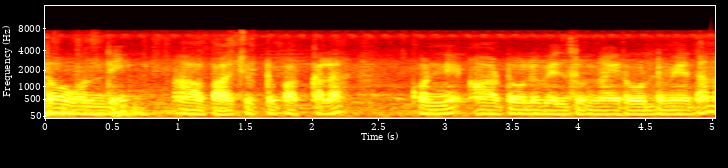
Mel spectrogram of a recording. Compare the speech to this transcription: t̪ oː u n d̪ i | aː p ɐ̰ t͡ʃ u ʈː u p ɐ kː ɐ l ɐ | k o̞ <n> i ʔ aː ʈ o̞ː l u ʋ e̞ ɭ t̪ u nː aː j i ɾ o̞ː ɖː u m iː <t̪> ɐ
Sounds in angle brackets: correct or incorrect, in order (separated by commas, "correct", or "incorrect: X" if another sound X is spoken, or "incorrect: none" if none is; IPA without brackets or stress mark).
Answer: incorrect: nː, incorrect: d̪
